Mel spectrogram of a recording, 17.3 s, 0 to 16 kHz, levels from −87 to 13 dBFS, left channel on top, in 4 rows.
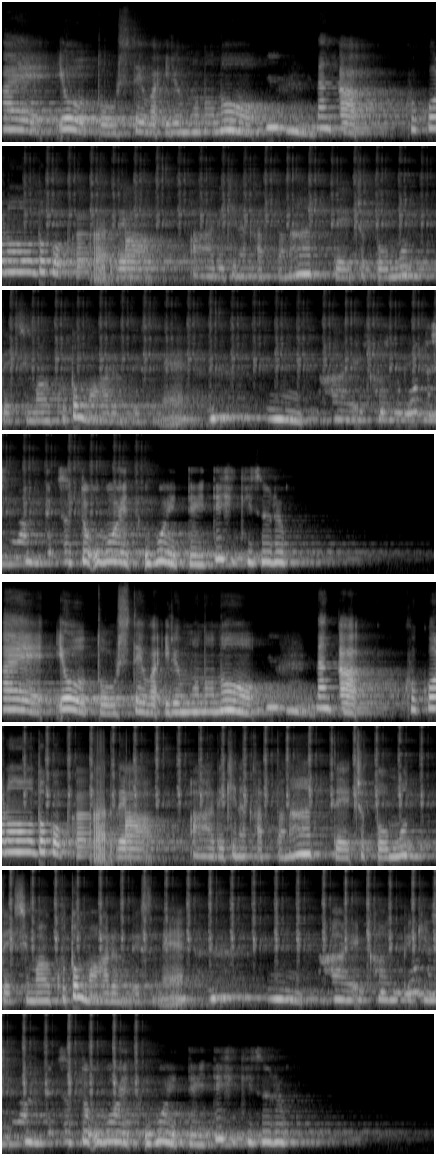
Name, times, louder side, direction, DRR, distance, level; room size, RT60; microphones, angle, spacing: voice 1, 0.0-2.5 3.1-3.6 4.0-5.9 6.2-10.5 11.9-13.4, right 5 dB, 85° right, 10 dB, 0.5 m, -25 dB
voice 2, 2.6-3.2 10.7-11.7 12.4-15.9, left 2 dB, 35° left, 9 dB, 0.4 m, -27 dB
sound 1, 4.3-14.4, right 10 dB, 65° right, 2.0 m, -36 dB
18.0 x 11.5 x 2.4 m, 2.8 s
head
